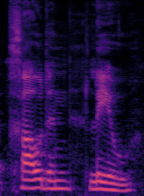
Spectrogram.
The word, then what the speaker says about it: Gouden Leeuw: and this is the rouden leo yes the golden lion but if you want to actually properly pronounce it i believe it's called the crowden liu it can be a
